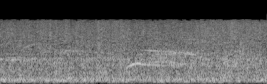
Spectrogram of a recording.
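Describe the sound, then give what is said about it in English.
A massive tornado roars, heard from inside a convenience store in Joplin, Missouri, where about 20 customers sheltered in a dark, refrigerated storeroom: a steady, dense rushing noise like a torrent of water, loud and unbroken for the whole clip, with no pauses or distinct individual sounds. “This is what it sounded like from inside a convenience store, where terrified customers rode out the storm, jammed inside a dark, refrigerated storeroom.”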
